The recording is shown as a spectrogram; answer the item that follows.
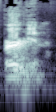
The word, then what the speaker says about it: Bergen: He was at Bergen Catholic, I think that's how you pronounce it? – Bergen. – Bergen Catholic, mm-hmm.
